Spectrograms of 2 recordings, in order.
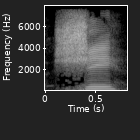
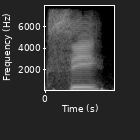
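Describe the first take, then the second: First: The syllable begins with an sh sound. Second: The syllable begins with a plain s sound. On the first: "it becomes she" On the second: "Instead of saying si"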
